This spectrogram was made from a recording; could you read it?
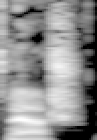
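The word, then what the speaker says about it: Naish: Carroll Nash, or Nash. There's an I in there. – Yeah, but it is pronounced Nash.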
